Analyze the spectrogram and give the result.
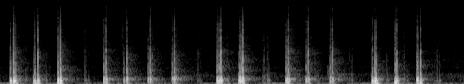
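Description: A black, fabric-covered, hollow hard-shell zip case is tapped and knocked with the fingertips. The knocks come in an irregular rhythm, each one short and dull with a low, hollow body and almost no ring. About fifteen separate hits are heard.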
